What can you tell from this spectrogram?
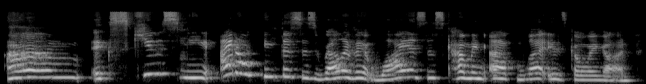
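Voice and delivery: high-pitched mock indignation, slowing on the last question; a mock offended "excuse me?"; baffled protest. Retelling her own baffled reaction.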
